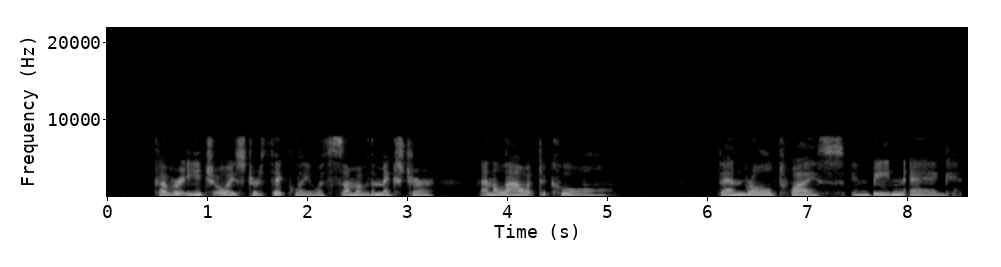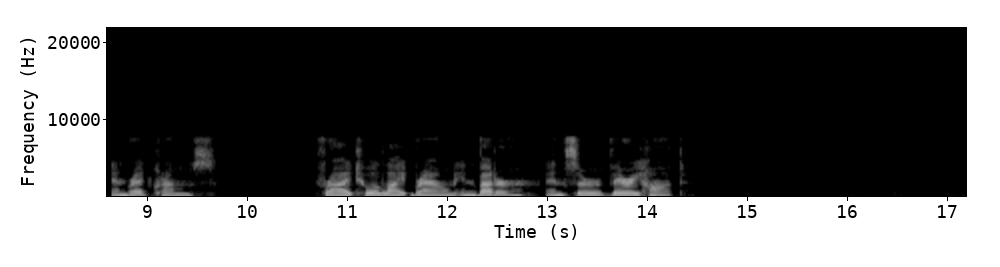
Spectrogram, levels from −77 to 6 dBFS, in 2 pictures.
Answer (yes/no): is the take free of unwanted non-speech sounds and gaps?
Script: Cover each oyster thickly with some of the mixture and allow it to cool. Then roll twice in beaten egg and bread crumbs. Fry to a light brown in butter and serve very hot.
yes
